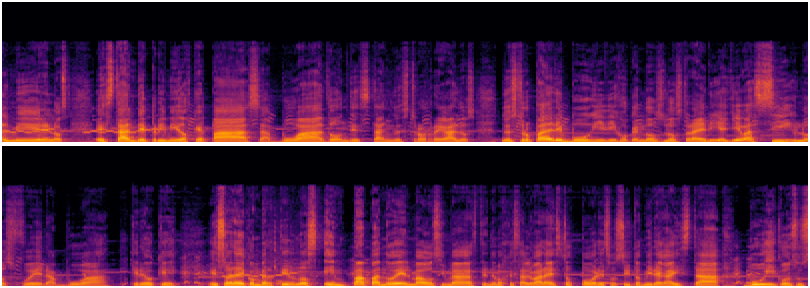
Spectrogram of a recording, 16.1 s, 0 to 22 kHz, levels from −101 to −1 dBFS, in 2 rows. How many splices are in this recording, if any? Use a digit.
0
